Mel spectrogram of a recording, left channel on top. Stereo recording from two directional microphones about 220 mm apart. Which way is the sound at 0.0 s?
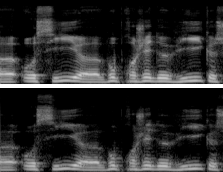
35° left (ahead or behind).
